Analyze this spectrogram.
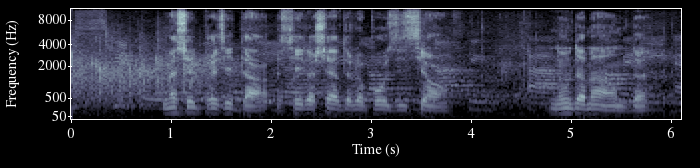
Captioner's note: applause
